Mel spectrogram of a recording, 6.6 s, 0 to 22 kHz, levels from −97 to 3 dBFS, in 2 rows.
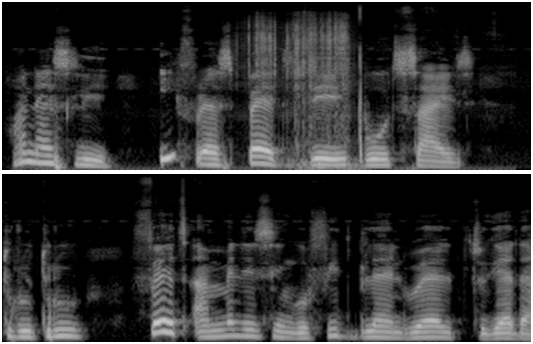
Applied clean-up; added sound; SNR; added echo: none; Domestic sounds, home sounds; 18 dB; none.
